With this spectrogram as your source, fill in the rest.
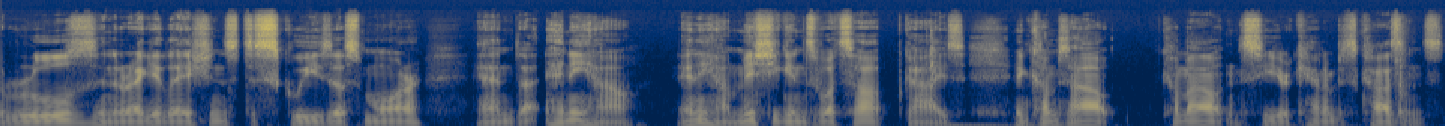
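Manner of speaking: ordinary delivery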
